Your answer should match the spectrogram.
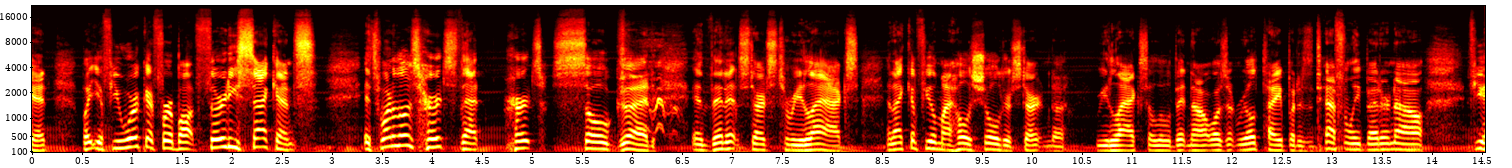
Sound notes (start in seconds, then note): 5.8 laughing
